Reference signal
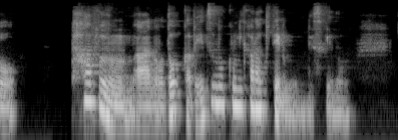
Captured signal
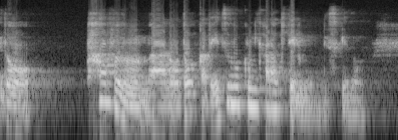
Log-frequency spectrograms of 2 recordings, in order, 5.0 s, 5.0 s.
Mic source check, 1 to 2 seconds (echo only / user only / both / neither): echo only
